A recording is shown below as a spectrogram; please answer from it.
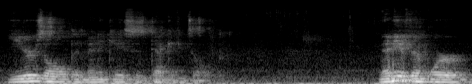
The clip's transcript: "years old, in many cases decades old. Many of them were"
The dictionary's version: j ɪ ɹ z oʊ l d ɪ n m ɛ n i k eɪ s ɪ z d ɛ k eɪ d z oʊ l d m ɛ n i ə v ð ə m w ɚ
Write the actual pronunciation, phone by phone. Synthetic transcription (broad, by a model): j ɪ ɹ z oʊ l d ɪ n m ɛ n i k eɪ s ɪ z d ɛ k eɪ d z oʊ l d m ɛ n i ə v ð ə m w ɚ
